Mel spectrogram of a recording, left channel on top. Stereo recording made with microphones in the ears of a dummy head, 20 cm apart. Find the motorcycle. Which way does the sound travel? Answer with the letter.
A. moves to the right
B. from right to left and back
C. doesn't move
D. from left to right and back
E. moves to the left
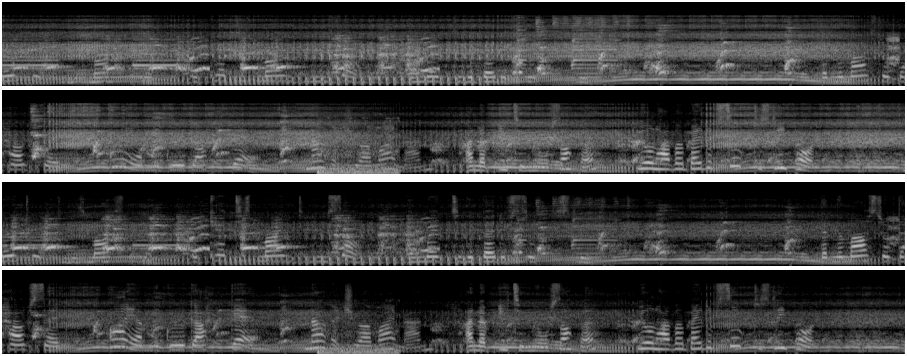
C.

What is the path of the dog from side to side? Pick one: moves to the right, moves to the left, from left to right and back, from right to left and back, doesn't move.
moves to the left.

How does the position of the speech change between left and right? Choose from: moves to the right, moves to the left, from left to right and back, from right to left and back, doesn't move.
moves to the left.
